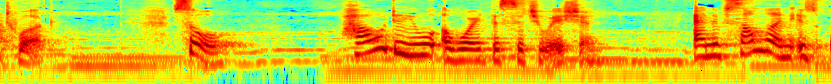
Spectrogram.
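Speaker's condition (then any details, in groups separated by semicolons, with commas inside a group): No condition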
